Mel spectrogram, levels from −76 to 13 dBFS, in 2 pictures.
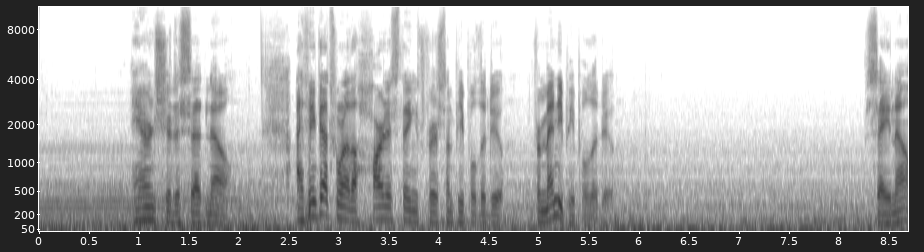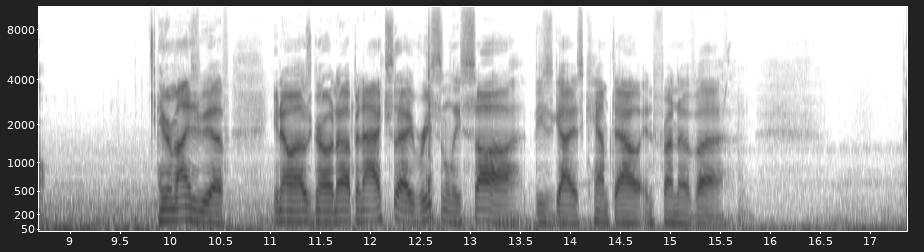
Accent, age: American, 30-49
